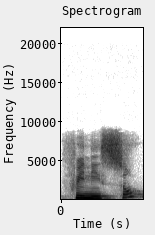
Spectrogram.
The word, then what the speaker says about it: finissons: I'm saying finissons. The double S is going to be sounded as se, and ONS is on.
